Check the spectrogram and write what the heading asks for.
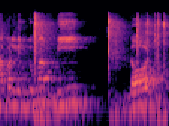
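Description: A man speaking Hindi, with a couple of sharp computer keyboard keystroke clicks as a file name is typed.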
